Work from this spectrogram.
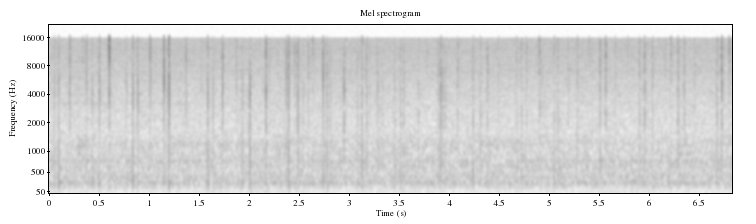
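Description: Long, solid pink-and-white acrylic nails on one hand tap against the nails of the other hand in quick succession. The result is a quiet stream of sharp, bright clicks, each dying away almost at once, over a faint steady hum and hiss.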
